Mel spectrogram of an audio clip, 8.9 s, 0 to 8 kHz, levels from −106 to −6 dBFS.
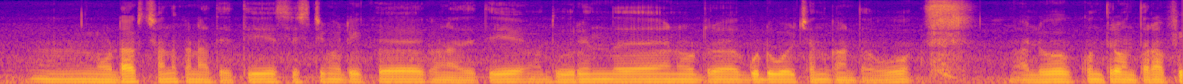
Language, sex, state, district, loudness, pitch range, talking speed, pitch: Kannada, male, Karnataka, Belgaum, -25 LUFS, 85-95 Hz, 115 wpm, 90 Hz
